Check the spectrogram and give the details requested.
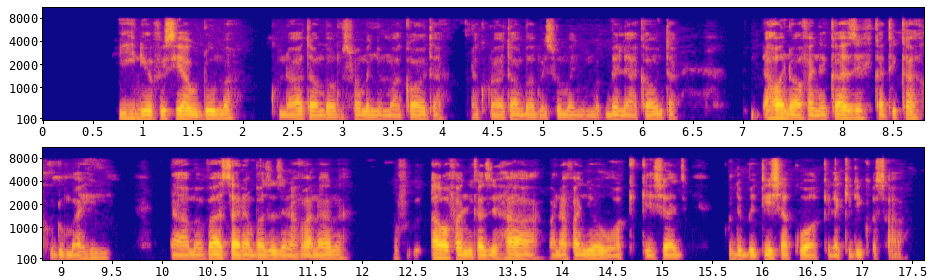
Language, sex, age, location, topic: Swahili, male, 18-24, Nakuru, government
